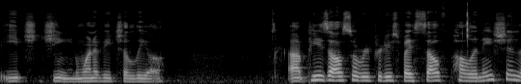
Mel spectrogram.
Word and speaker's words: allele: But each of these letters by themselves is the allele, and it's pronounced allele.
